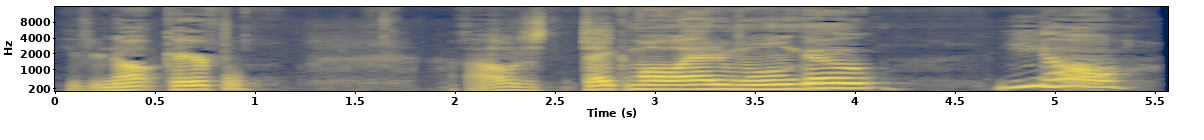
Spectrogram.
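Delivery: hammed-up Texan cowboy threatening to take them all out; mock cowboy accent. Crystal seller showing viewers one of his accents, playful American cowboy yell. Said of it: "I have many accents".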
